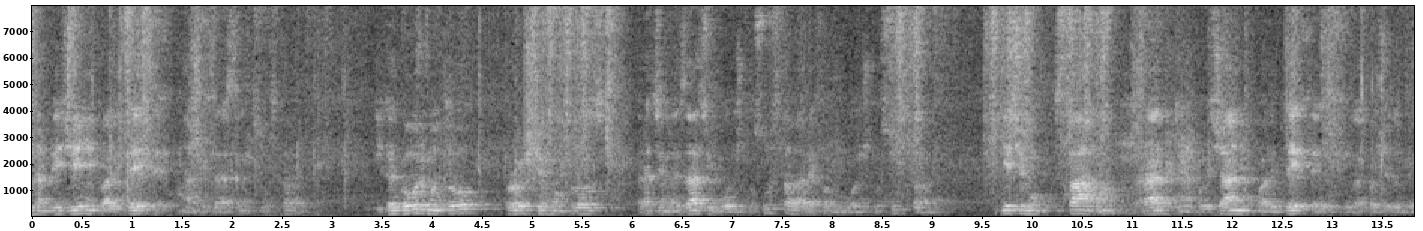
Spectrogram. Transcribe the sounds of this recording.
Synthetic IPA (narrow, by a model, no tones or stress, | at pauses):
napɾije̞d͡ʑe̞ːɲekʋalit̪e̞ːt̪ḛnaʃeɡzɾaːfst̪ʋe̞no̰̥suːst̪aʋa | ikad̪ɡo̞ʋo̞ɾimot̪opɾo̞iʃe̞mo̞kɾo̞z | ɾat̪sionalizaːt̪sijubod̪nit͡ʃko̞ɡsuːst̪aʋaɾe̞fo̞ɾmubod̪nit͡ʃkoɡsuːst̪aʋa | ɡd̪je̞t͡ɕe̞mo̞st̪alnoɾaːd̪it̪inapo̞ʋe̞t͡ɕaːɲukʋalit̪eːt̪eusɾuɡako̞jet͡ɕed̪obi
